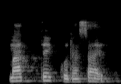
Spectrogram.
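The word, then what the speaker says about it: 待ってください: Matte kudasai.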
